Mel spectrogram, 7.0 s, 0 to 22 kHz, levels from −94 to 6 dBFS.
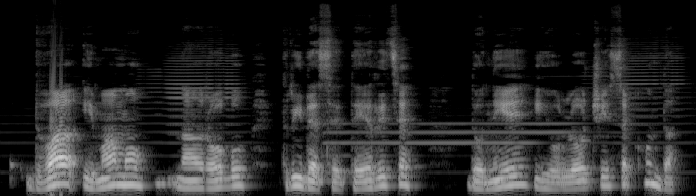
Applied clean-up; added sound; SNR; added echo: classical method log-MMSE.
